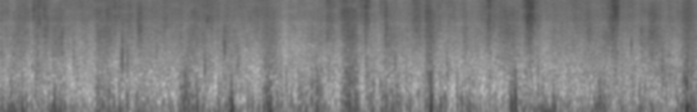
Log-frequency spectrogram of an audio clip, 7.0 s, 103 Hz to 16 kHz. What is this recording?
springer i djupsnö
Running in deep snow. Recorded with Zoom H4.
running, deep, snow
